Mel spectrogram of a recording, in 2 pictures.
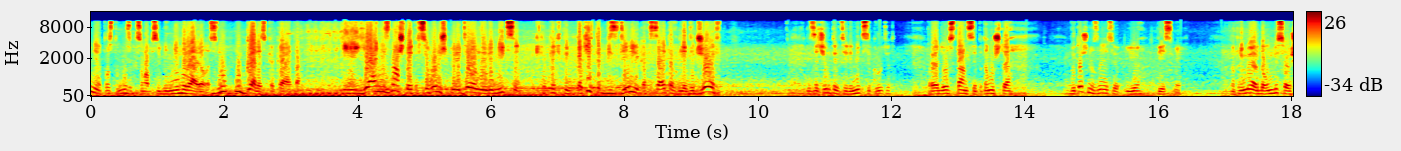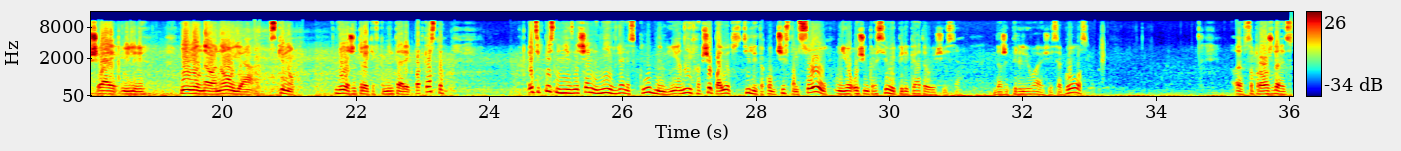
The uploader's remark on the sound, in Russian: Продолжение подкаст-марафона по случаю Дня Радио. Атмосферный шум центральных улиц города Иркутска. Ужасное качество записи.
